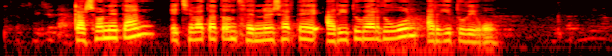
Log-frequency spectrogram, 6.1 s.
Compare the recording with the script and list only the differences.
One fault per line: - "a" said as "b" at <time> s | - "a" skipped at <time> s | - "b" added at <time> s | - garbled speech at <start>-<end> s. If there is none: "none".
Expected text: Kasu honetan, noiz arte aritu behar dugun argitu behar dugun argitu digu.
- "etxe bat atontzen" added at 1.8 s
- "behar dugun argitu" skipped at 4.7 s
